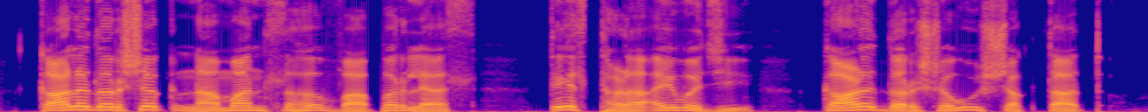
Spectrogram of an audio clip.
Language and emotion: Marathi, neutral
